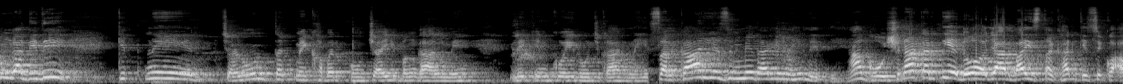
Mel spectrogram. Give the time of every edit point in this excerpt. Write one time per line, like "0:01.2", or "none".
0:06.4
